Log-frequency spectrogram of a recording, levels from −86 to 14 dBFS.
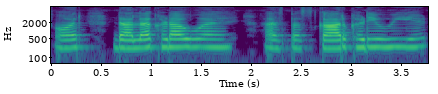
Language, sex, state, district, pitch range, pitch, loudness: Hindi, female, Uttar Pradesh, Lucknow, 225-245 Hz, 240 Hz, -18 LUFS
